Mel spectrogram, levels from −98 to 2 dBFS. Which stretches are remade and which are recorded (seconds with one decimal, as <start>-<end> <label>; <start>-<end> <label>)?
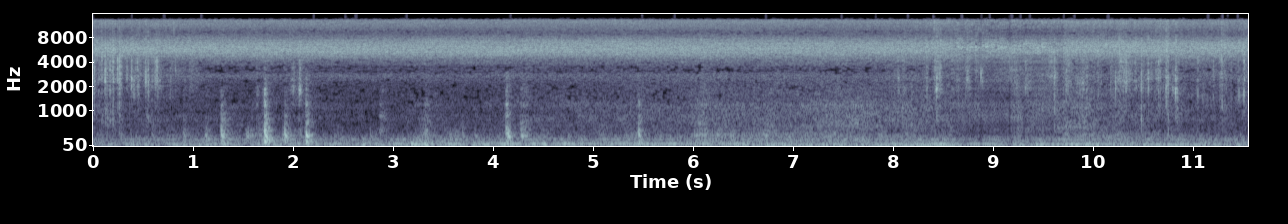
0.0-8.6 recorded; 8.6-9.7 remade; 9.7-11.6 recorded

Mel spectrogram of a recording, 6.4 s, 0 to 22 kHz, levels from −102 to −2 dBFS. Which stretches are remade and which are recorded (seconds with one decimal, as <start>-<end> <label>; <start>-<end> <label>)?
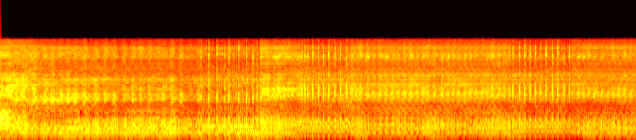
0.0-2.0 remade; 2.0-2.6 recorded; 2.6-3.0 remade; 3.0-3.5 recorded; 3.5-5.1 remade; 5.1-5.7 recorded; 5.7-6.4 remade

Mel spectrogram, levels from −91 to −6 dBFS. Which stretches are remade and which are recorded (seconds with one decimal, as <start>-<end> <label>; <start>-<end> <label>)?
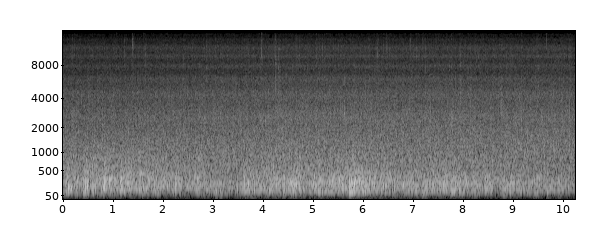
0.0-10.3 remade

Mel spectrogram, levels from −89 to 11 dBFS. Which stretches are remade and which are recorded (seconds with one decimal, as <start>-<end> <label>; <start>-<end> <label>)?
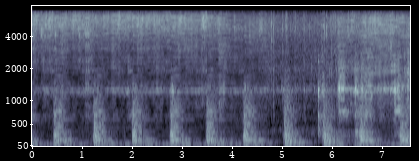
0.0-4.7 remade; 4.7-6.1 recorded; 6.1-7.6 remade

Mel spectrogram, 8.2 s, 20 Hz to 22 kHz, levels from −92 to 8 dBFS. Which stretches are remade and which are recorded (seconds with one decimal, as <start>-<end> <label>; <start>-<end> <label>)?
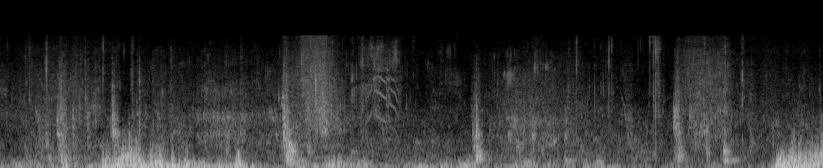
0.0-1.4 remade; 1.4-8.2 recorded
